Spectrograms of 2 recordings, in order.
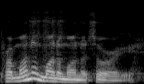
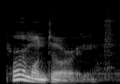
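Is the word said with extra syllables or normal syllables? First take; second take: extra; normal. First: The word has several extra repeated syllables. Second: The word has its normal number of syllables. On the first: The speaker calls it wrong. "I kept adding another syllable" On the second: The speaker calls it right. "It's promontory"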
